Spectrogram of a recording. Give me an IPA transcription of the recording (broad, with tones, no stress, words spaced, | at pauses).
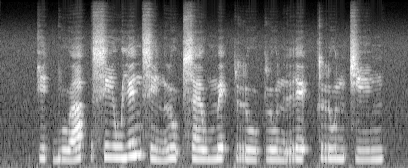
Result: ki˨˩t̚bu˩˦a̯ | siː˧wje˥˩nsi˩˦n lu˥˩ʔsɛː˧wme˥˩ʔpruː˨˩ plu˨˩nre˦˥ʔ kru˧n t͡ɕiː˦˥ŋ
